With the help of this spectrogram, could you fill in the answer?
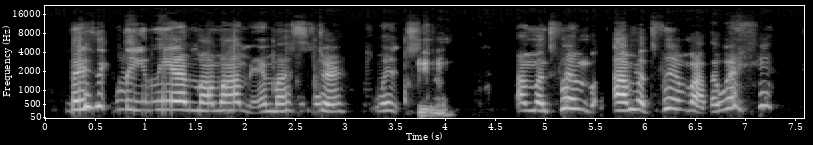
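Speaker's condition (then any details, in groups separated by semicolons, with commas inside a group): Cerebral palsy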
